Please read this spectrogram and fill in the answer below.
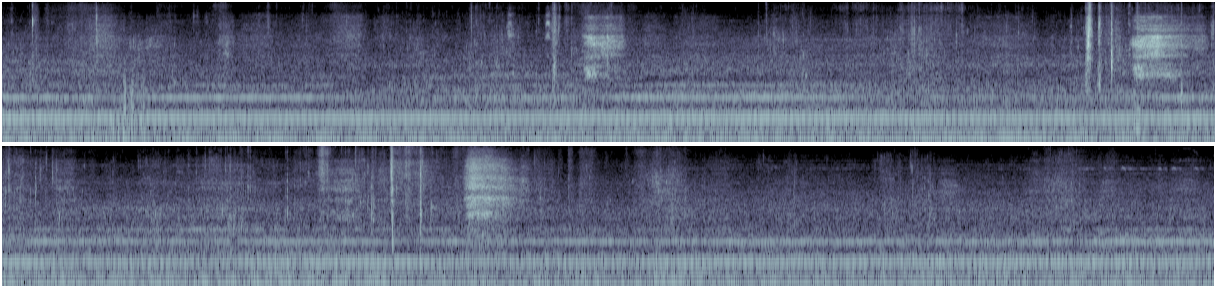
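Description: Steady low engine drone with a constant hum. Three short, higher-pitched sounds come over it about seven seconds apart.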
